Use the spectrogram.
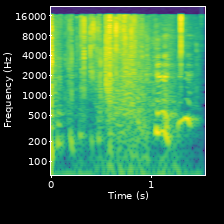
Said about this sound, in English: They have to know it's a cookie coming out of the box. No, since it's chewy, they can't like they can't hear the crunch.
